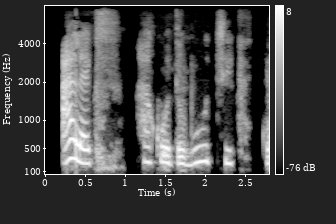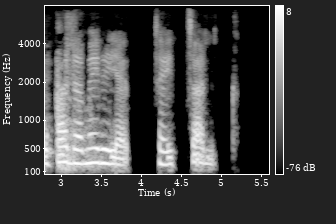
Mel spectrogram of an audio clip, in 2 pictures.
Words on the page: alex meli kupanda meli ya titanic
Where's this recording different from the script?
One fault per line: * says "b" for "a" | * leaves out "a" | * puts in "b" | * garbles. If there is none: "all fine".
* says "hakuthubutu" for "meli"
